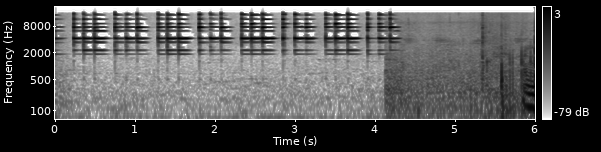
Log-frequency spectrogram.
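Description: Electronic beeping: rapid high-pitched beeps in quick clusters, about two clusters a second, stopping abruptly about four seconds in.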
